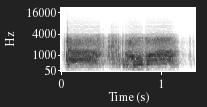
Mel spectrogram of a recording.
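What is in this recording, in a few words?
damaged pilot, mood low, French; War Thunder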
